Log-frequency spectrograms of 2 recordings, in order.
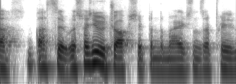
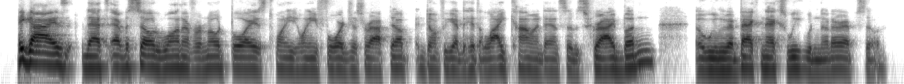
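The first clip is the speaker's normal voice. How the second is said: put-on American accent. Redoing the episode sign-off with more energy: American voice imitating Sammy. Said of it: "my American voice? Sounding like Sammy".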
